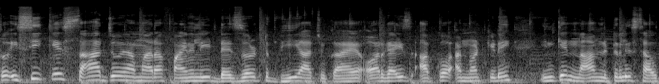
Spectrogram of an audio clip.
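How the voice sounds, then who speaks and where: Over music in the background, a man talks at a moderate pace with hardly any pauses. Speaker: food vlogger. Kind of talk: casual food review vlog chat. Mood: delighted, enthusiastic. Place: cafe. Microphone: lapel.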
